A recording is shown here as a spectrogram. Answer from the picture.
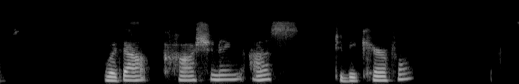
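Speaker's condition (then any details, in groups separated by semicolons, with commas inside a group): No condition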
